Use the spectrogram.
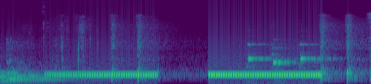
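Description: A telephone line rings during a call with two long, steady electronic tone bursts, each lasting over a second and separated by a short silence, loud and close with no talk.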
